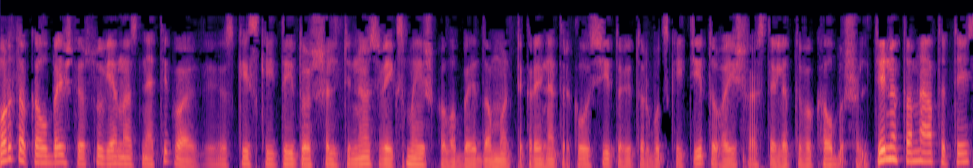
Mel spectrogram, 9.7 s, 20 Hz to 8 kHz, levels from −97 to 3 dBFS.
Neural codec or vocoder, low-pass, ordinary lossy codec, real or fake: codec, 16 kHz, about 1 kbps, DyCAST, with the encoder's durations; 7.2 kHz; MP3, 24 kbps; fake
